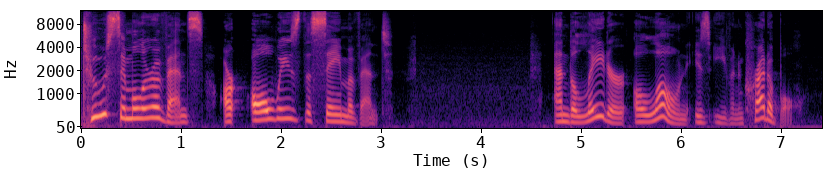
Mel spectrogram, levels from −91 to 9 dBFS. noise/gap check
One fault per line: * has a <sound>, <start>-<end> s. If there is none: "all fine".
all fine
